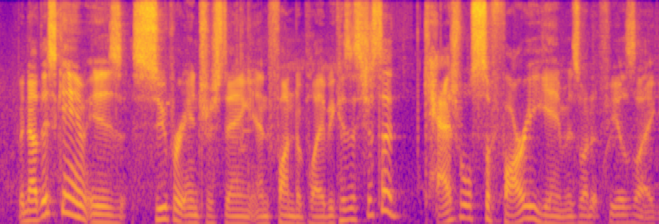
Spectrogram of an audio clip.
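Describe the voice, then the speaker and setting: A man with a strong Midwestern accent talks at a moderate pace with hardly any pauses, his medium-pitched voice full of lively intonation. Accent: thick Midwestern US. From US Midwest. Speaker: indie game reviewer, YouTuber. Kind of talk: casual video commentary. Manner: casual, conversational with fillers.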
